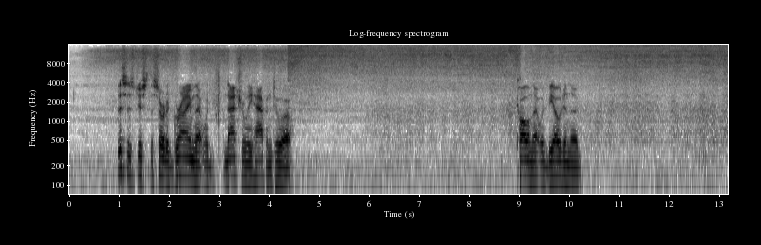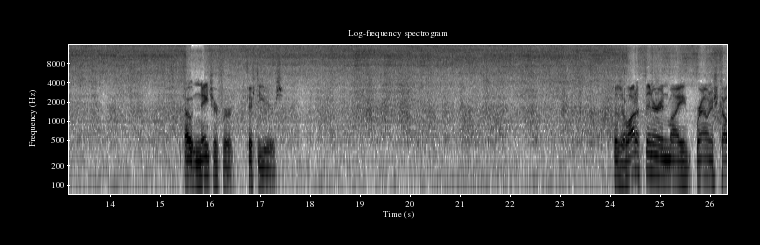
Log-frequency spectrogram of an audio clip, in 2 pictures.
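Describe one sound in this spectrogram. A middle-aged man speaks calmly, close by, in short bursts.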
